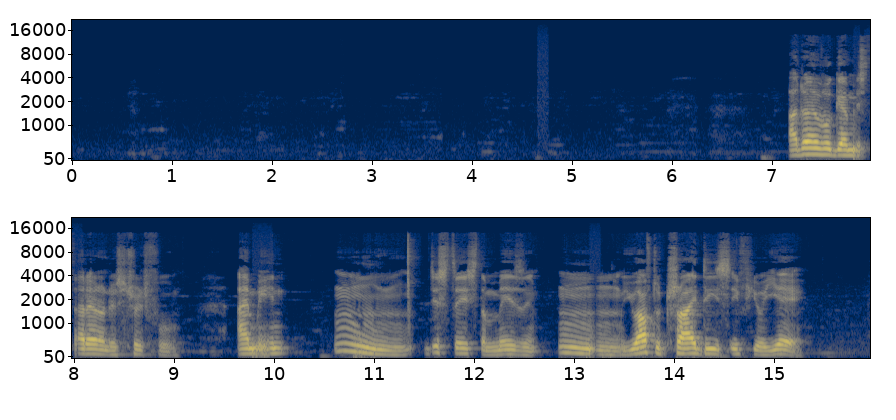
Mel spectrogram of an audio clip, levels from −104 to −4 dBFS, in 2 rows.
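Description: AAC frame loss with concealment appears four times: at 4.66–4.76 s; at 7.82–8.08 s, between "I don't even get" and "on the street food"; at 9.79–9.98 s, after "the street food I"; and at 13.16–13.26 s, between "mmm this tastes amazing" and "you have to try". Each is a cluster of short gaps, losing 60 to 140 ms in total, and in the first three none runs much past 30 to 40 ms. The decoder fills each gap from the last good spectrum, so instead of silence there is a brief smeared, phasey, noisy blur. The frames are short, about 10 ms each, likely from low-delay AAC.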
